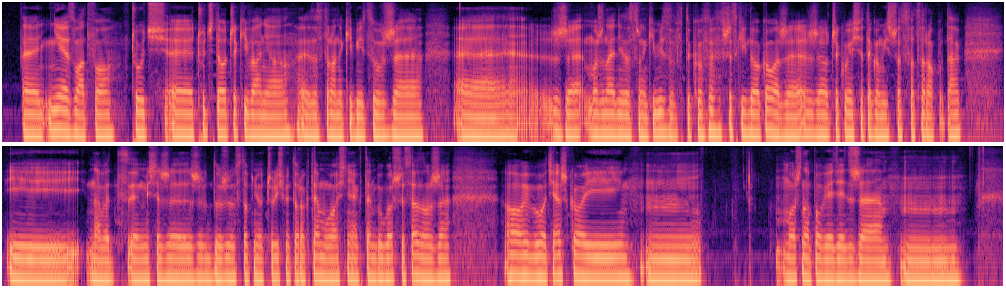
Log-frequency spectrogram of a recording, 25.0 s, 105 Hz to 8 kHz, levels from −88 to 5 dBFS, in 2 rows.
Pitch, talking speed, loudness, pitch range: 120 Hz, 140 wpm, -15 LUFS, 115-125 Hz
